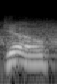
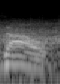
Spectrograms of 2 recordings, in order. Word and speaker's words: Joe: It is pronounced Joe, not Zhao.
